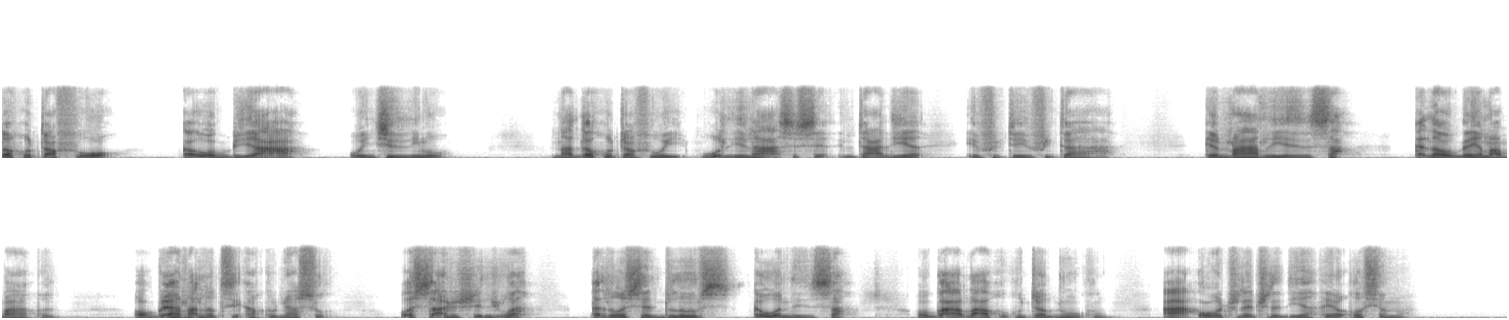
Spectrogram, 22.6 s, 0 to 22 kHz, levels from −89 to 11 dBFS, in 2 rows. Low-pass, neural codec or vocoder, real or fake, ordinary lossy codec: 9.9 kHz; autoencoder, 22.05 kHz, a latent of 192 numbers a frame, VITS, trained on many speakers; fake; Opus, 64 kbps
